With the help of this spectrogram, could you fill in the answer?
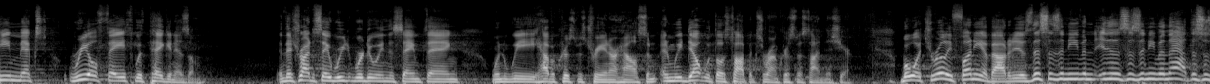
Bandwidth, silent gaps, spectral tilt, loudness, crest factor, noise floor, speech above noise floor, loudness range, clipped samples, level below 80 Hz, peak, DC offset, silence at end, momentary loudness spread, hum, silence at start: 17 kHz; none; -5.5 dB/octave; -20 LUFS; 16 dB; -49 dBFS; 29 dB; 3 LU; under 0.1%; -40 dBFS; -2 dBFS; under 0.1%; 0 s; 8 LU; none; 0 s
